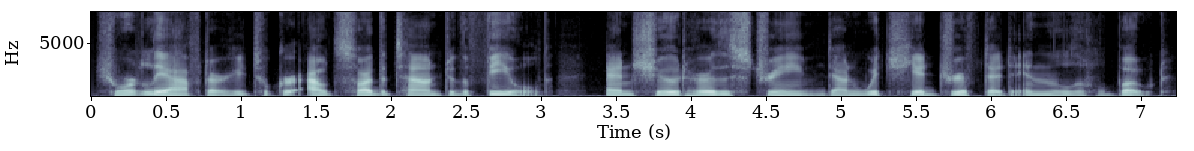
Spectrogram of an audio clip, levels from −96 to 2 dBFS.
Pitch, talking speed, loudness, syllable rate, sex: 105 Hz, 205 wpm, -23 LUFS, 4.8 syllables/s, male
